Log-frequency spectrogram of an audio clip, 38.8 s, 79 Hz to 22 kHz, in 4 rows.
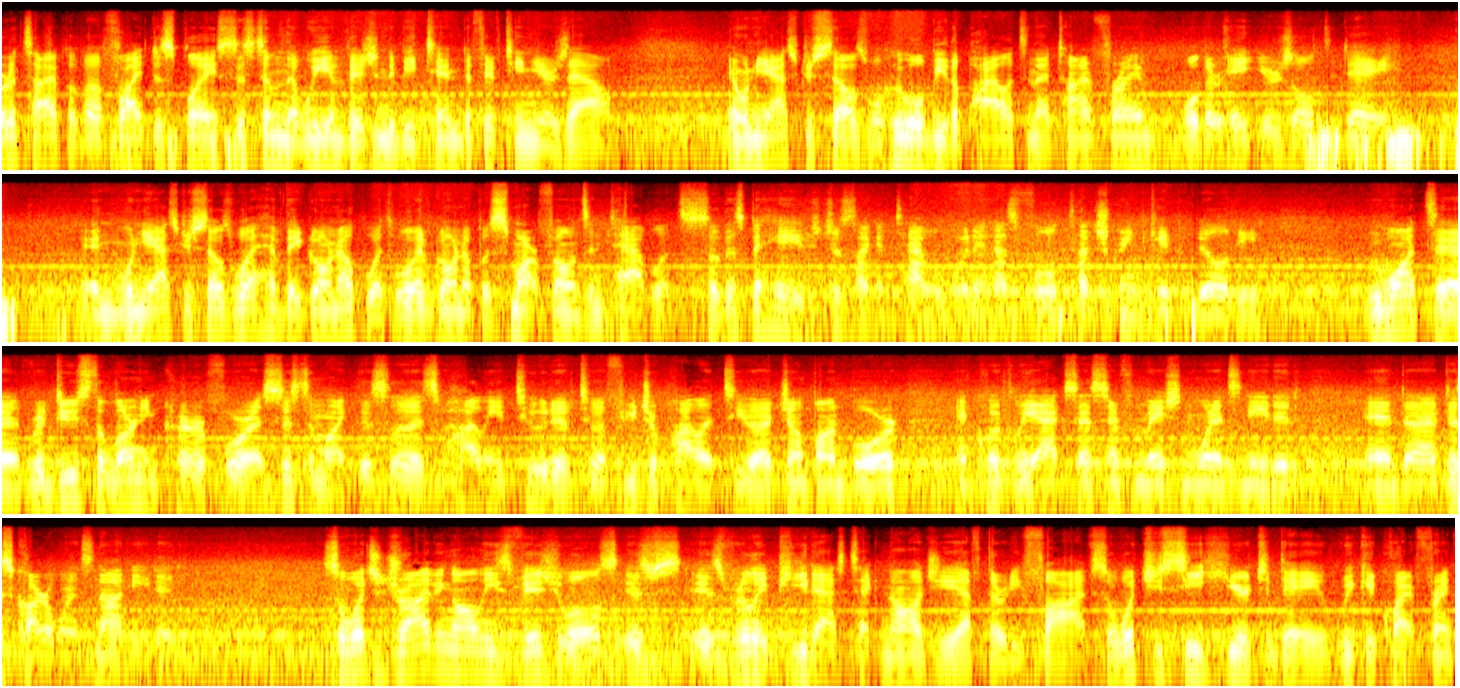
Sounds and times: Speech: 0.0 - 4.1, 4.8 - 9.4, 10.2 - 18.1, 18.8 - 30.4, 31.3 - 38.8.

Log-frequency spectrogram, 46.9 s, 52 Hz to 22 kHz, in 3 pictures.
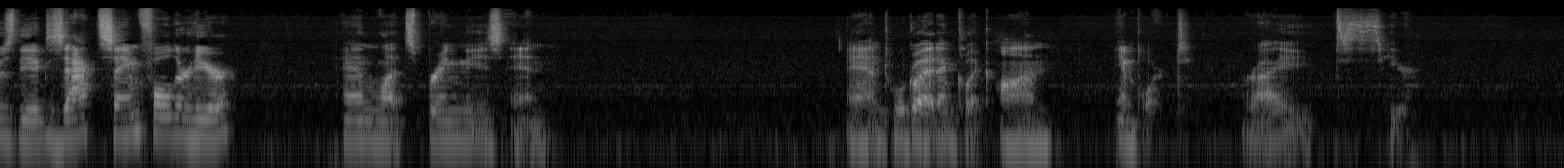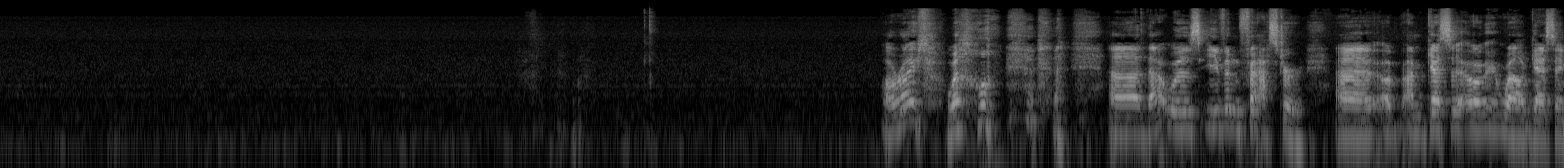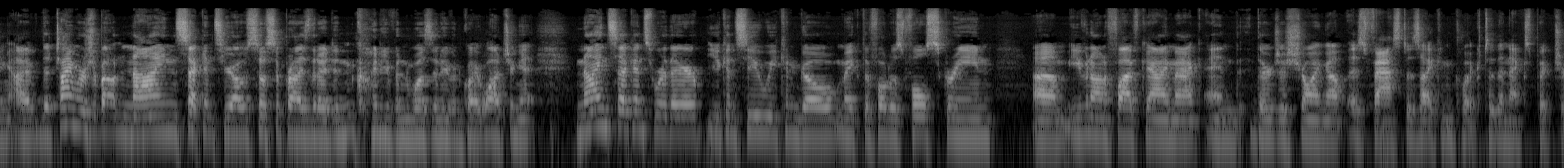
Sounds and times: Silence: 2.3 - 3.6, 4.2 - 30.9.

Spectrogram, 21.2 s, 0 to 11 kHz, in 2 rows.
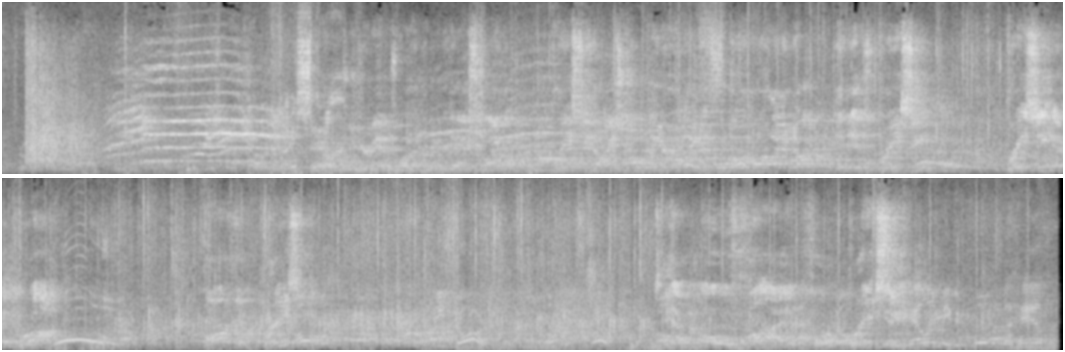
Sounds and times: Outside, urban or manmade: 0.0 - 21.2
Speech: 17.2 - 21.2.

